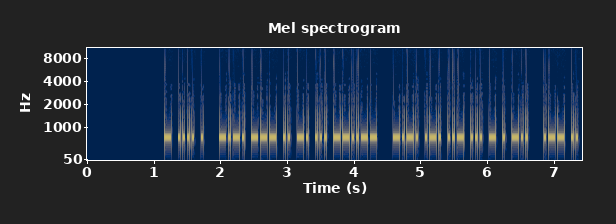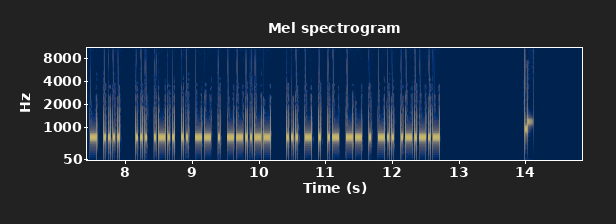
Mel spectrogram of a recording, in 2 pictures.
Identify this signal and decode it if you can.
Morse code, heard as a keyed tone, about 34 wpm, 700 Hz. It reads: THE COINS, CRUSTED WITH SLIME, STEAMED.
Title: A Sound Of Thunder 35wpm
